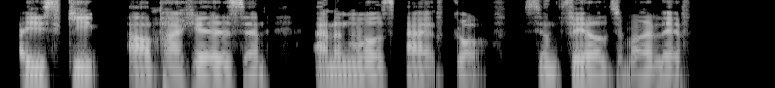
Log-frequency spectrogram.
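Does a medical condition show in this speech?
Yes: motor neurone disease; still walking, no wheelchair; slurred speech, dysarthria, increasing difficulty forming words.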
